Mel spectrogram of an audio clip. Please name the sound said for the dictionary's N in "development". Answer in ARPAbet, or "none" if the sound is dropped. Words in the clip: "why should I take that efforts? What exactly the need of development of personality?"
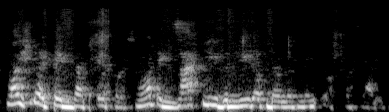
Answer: N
